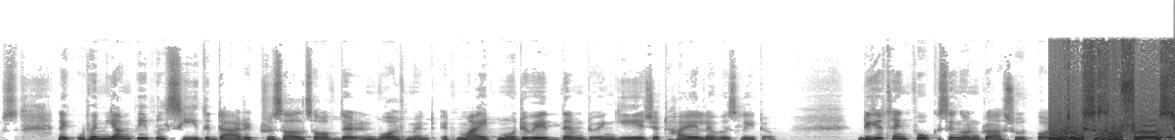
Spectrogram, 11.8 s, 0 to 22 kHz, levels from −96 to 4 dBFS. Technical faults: float read as integer

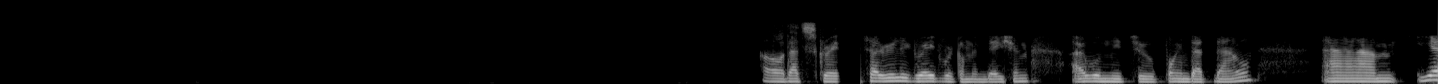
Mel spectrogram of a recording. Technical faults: handover gap; fallback to narrowband

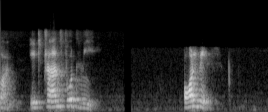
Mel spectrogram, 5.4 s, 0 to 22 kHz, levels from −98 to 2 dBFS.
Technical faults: handover gap; fallback to narrowband

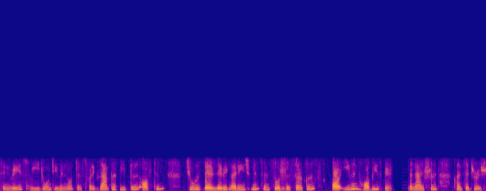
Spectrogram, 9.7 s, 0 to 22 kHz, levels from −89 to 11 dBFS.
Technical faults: AMR narrowband mobile codec; lost AMR speech frames

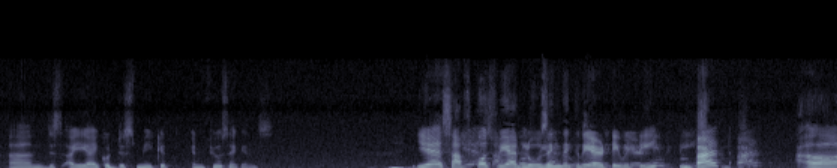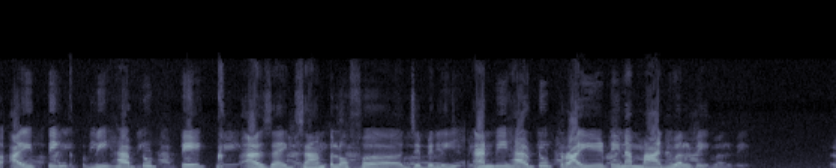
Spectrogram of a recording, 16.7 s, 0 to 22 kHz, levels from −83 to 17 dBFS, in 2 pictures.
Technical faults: echo with no canceller

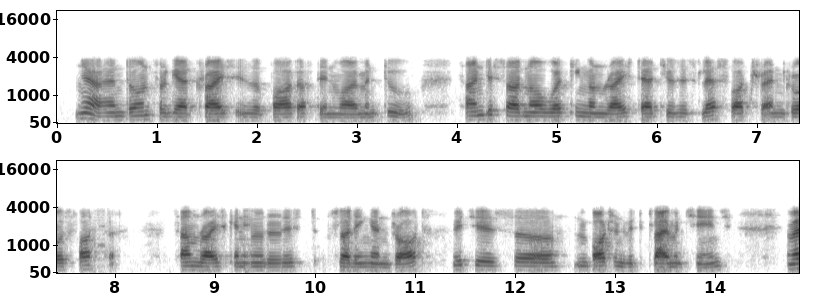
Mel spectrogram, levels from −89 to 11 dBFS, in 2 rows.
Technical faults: iLBC codec; lost iLBC frames

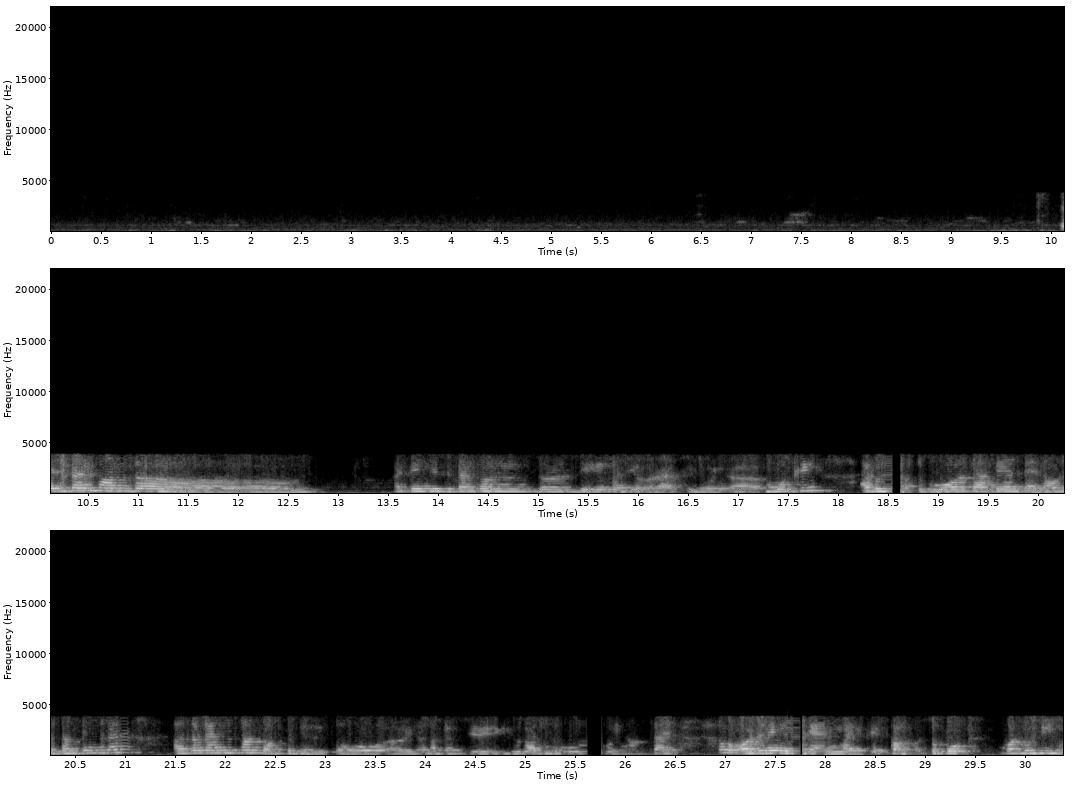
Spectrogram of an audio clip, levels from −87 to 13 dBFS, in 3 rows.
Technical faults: G.723.1 codec; VoIP packet loss concealed by the speech codec

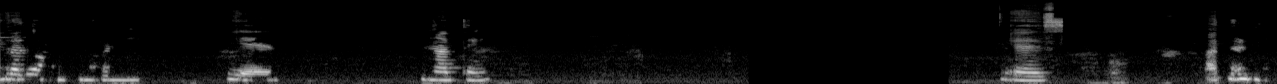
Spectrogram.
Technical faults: rebuffering stall

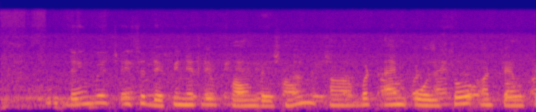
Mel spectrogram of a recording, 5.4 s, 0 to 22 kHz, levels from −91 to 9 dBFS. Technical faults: echo with no canceller

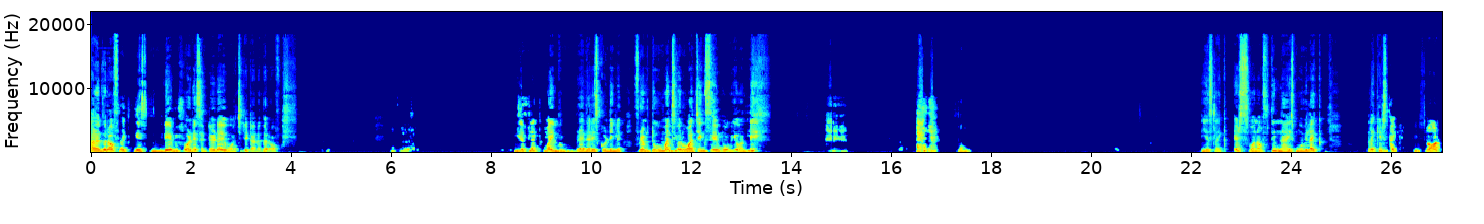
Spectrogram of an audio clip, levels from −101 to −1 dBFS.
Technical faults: rebuffering stall

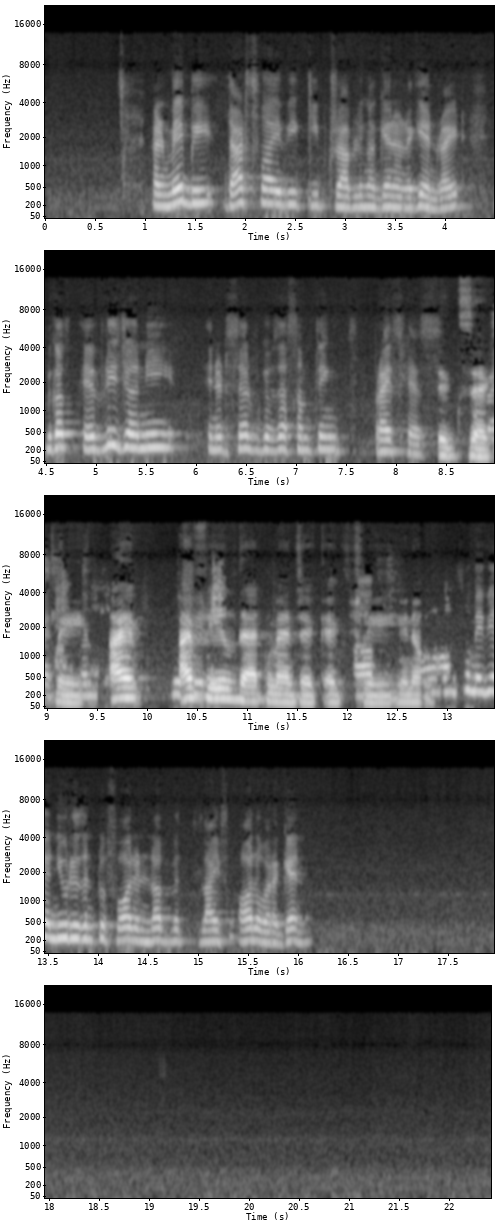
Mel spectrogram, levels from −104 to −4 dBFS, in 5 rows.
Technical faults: speech suppressed in double talk; echo leak

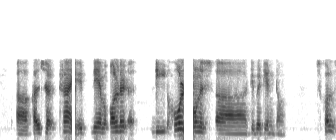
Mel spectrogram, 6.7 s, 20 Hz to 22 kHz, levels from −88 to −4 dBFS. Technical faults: packet loss on an ADPCM call

